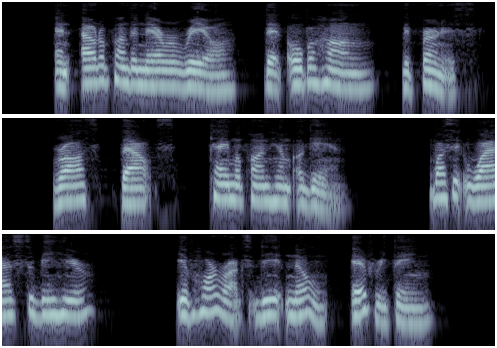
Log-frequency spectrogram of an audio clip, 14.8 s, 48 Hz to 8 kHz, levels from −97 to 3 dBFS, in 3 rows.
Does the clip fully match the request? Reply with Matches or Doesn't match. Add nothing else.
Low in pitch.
Doesn't match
